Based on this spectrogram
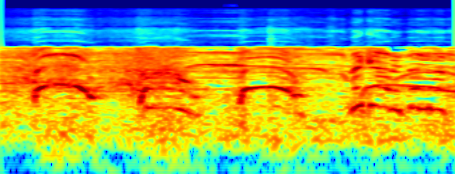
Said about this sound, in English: Ladies and gentlemen, the Tingler has been paralyzed by your screaming. There is no more danger.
